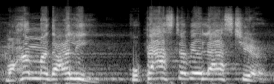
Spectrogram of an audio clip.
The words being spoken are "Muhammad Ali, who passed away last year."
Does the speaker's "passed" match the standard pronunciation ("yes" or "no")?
yes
